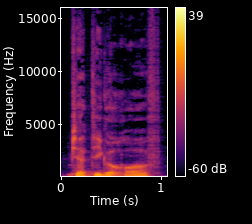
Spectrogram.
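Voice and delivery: plain reading voice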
